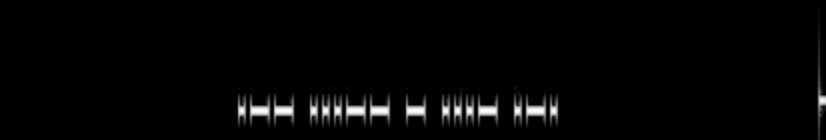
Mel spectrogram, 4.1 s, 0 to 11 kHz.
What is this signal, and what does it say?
Morse code, heard as a keyed tone, about 38 wpm, 700 Hz. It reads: W3TVR
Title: USA Call Signs - 5 Characters - 3x Character Spacing - 40wpm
